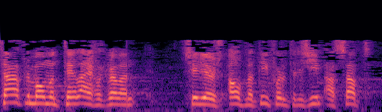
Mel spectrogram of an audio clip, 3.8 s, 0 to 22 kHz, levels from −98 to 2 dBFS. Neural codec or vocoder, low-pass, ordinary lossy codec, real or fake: none; 7.2 kHz; MP3, 24 kbps; real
